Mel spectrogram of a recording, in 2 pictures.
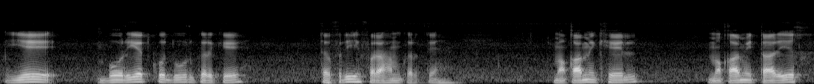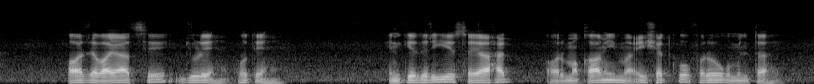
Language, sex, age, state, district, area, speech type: Urdu, male, 45-60, Bihar, Gaya, rural, spontaneous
